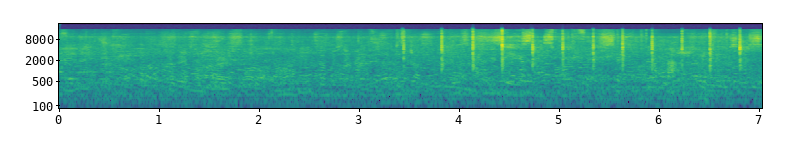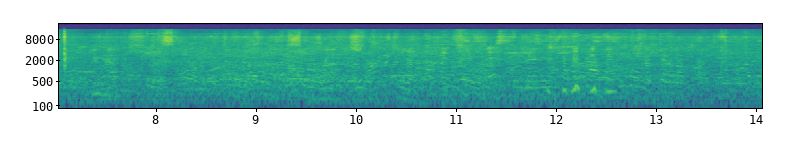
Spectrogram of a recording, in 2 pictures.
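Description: A wind band plays a lively tune outdoors.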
